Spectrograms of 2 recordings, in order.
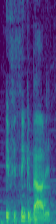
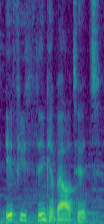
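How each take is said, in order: First: The words run together with reduced sounds. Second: Each word is said fully and separately.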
